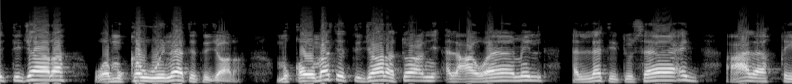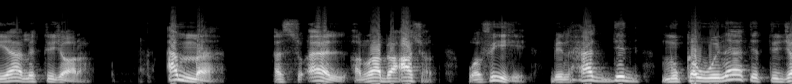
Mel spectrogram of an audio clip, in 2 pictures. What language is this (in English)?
Arabic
